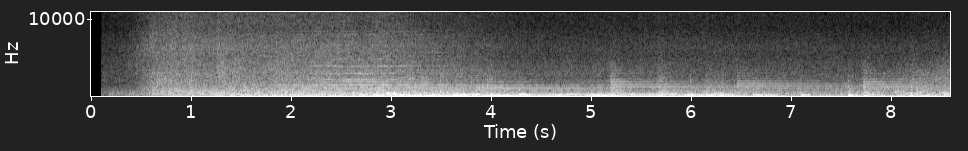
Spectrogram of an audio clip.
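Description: Surf and wind noise of a stormy sea swelling up from silence. Sustained music chords over a deep bass enter about three seconds in and change chord twice.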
